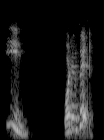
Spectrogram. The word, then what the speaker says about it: i: next letter is i so how do we pronounce i in french it is e what is it e you can clearly see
